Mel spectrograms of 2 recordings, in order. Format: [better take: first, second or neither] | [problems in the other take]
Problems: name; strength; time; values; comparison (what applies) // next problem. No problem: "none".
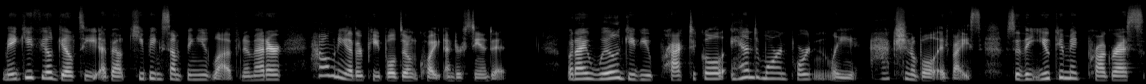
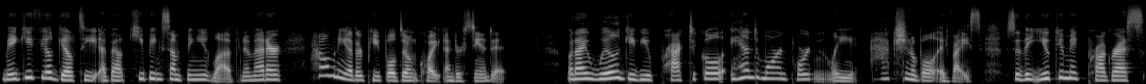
second | thin; somewhat; fading below 300 Hz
